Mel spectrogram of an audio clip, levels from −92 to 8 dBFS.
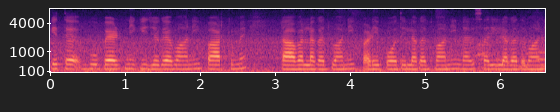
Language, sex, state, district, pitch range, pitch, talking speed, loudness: Hindi, female, Chhattisgarh, Bilaspur, 195-205 Hz, 200 Hz, 165 wpm, -17 LUFS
